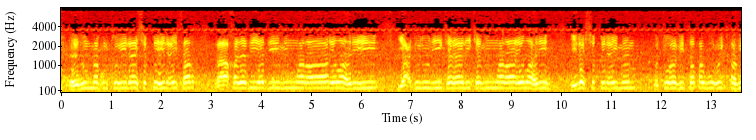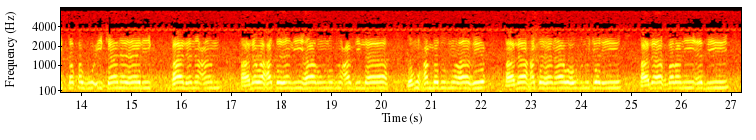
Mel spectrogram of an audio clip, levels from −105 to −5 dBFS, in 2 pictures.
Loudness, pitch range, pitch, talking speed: -17 LUFS, 195-200 Hz, 200 Hz, 95 wpm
